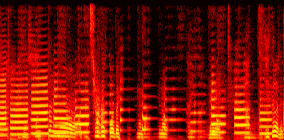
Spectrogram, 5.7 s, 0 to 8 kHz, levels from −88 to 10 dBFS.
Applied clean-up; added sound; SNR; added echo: neural mask model RNNoise.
